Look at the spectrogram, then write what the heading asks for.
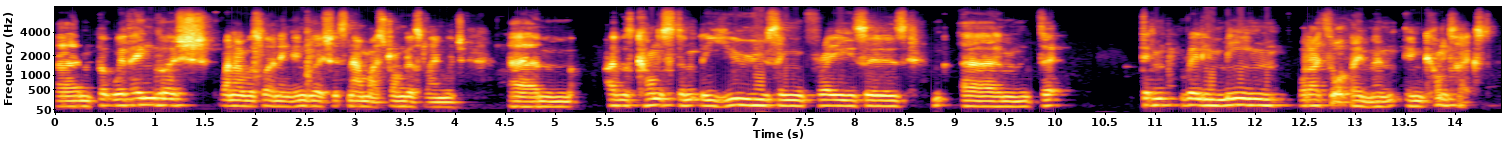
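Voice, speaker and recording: A man in his forties, born in Sweden with Swedish as his first language, a teacher and author talking in an interview, thoughtful and full of pauses and fillers. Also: mid-range voice, fairly even intonation, dull audio. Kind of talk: interview, casual talk.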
